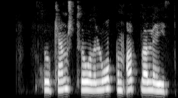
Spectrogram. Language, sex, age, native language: Icelandic, male, 11, Icelandic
